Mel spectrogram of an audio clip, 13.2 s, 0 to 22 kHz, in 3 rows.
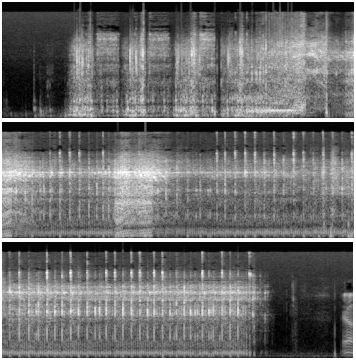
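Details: Murray M2510 25cc two-stroke string trimmer: a few starter pulls, then it catches and buzzes steadily for about eight seconds before cutting off; running healthily.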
